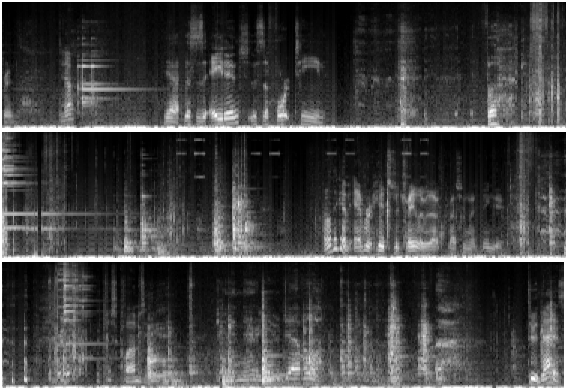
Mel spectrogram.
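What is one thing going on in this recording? Metal parts clank and clink as a trailer hitch is handled.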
